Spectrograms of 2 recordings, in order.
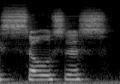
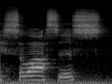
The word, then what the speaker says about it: Solosis: I used to say solus but I now say solosis or solusis.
